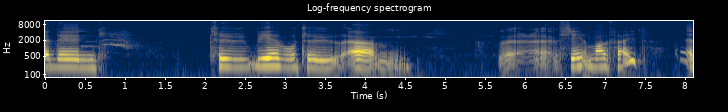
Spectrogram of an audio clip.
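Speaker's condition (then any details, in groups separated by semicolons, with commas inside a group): Cerebral palsy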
